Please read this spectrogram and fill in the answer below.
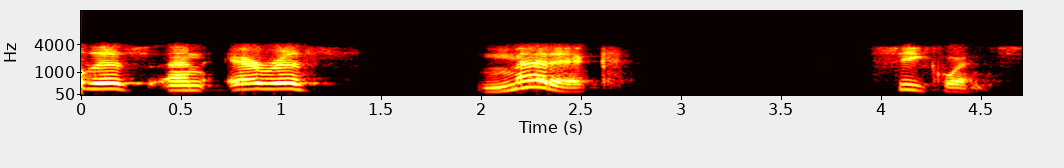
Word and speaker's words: arithmetic: we call this an arithmetic sequence. Or if you mispronounce it, arithmetic sequence. When it's an adjective, it's arithmetic. You can put a little accent there, like it's in Mexico.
